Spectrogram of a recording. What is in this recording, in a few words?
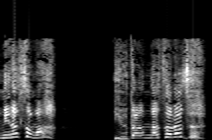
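Voice encounter fear, Japanese; komachi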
